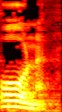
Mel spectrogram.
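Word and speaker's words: -one: Similarly, if the functional group is CO, we use a secondary suffix as ONE, pronounced as own, and the compounds are called as ketones, represented by general formula RCOR-.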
